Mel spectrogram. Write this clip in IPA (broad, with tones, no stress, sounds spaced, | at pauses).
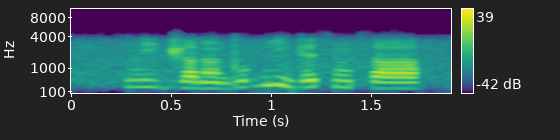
l i˨ d͡ʒ a˨ ɾ ã˨ d o˨˦ ɡ͡b ĩ˦˨ ɡ ɛ˨˦ s ũ˧ s a˧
